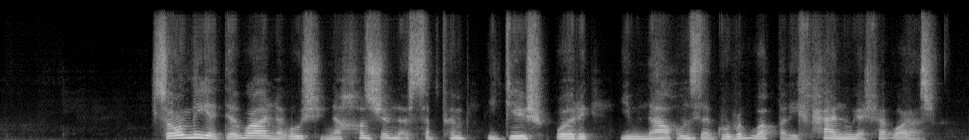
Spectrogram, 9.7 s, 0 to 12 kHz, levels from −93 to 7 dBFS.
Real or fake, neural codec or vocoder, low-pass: fake; codec, 16 kHz in and 24 kHz out, 0.6 kbps, FocalCodec, streaming, 4096 codes; 10.8 kHz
